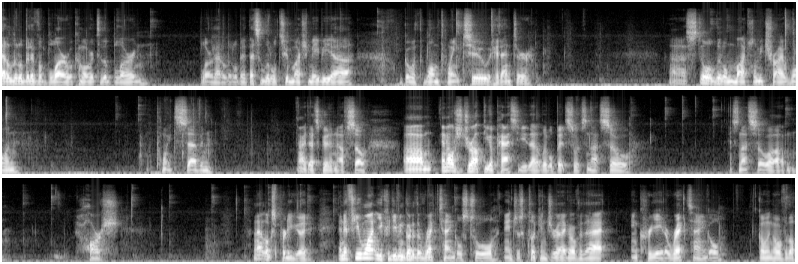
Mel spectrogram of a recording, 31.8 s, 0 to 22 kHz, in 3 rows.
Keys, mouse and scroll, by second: 1.7 click, 4.7 click, 5.6-6.7 typing, 9.3 click, 10.6 1, 12.3 click, 13.1 ., 13.3 Return, 16.9-18.6 drag, 19.1 click, 19.8 click, 20.5 click, 21.6 click, 22.7 click, 23.5 click, 24.5 middle click, 25.3 click, 25.7 middle click, 27.1 click, 28.2-31.7 drag.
